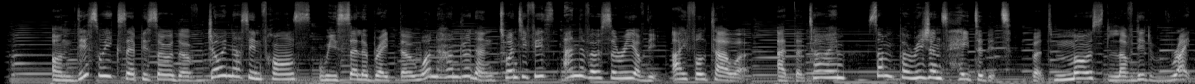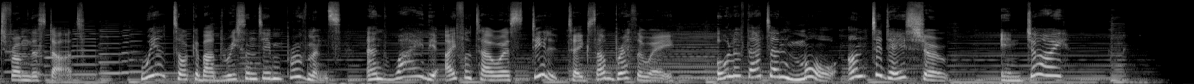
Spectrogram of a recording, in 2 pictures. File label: english british promos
